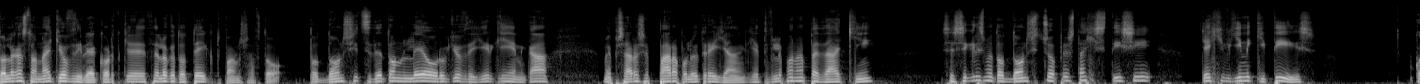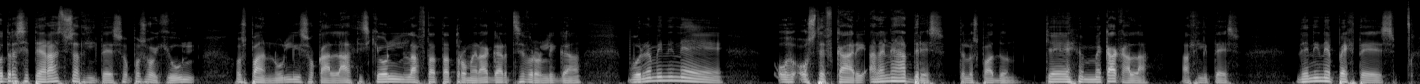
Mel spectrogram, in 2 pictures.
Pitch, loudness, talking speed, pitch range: 120 Hz, -23 LUFS, 195 wpm, 95-140 Hz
